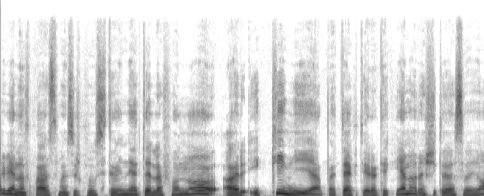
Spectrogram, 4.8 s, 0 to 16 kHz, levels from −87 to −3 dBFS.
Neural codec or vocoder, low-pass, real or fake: codec, 44.1 kHz, 3.4 kbps, Pupu-Codec; 14.4 kHz; fake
